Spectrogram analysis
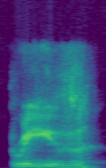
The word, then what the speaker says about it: breathe: two breaths and then the voiced thth sound this smooth brother those breathe not breath breathe and Northern I could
